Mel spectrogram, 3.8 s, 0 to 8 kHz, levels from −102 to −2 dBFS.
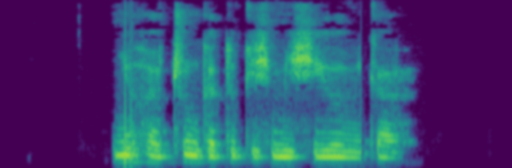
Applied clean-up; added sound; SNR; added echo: none; none; none; none.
